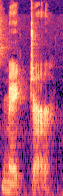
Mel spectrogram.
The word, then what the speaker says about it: mkdir: To create a new directory, use the “mkdir” command, which I usually pronounce “makedir”.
